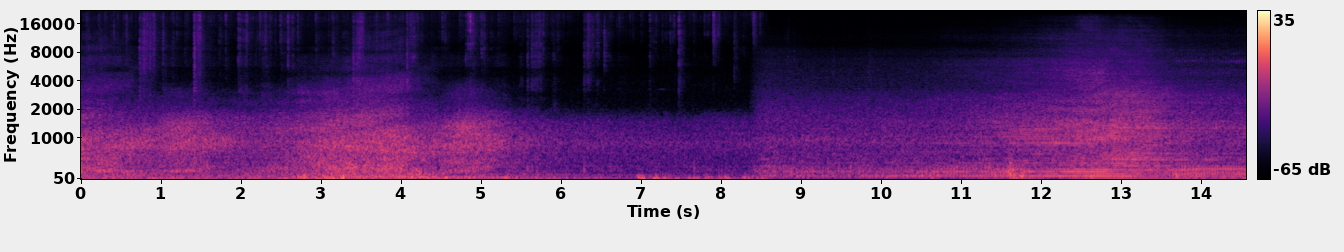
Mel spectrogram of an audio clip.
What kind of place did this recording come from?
street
